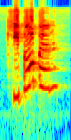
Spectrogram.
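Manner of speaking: high, loud yell. A narrator's reading. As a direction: shout the order up at him. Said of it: "yelled Doctor DeSoto".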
